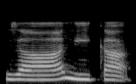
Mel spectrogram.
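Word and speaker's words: ذٰلِكَ: Note, zalika is pronounced as zalika, but it is written without alif.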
